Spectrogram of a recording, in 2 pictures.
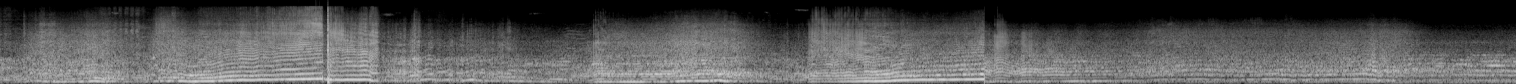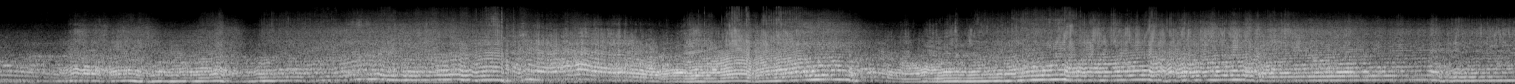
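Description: Rally car engines revving hard, the pitch climbing and dropping back again and again through gear changes as the cars accelerate and brake.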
